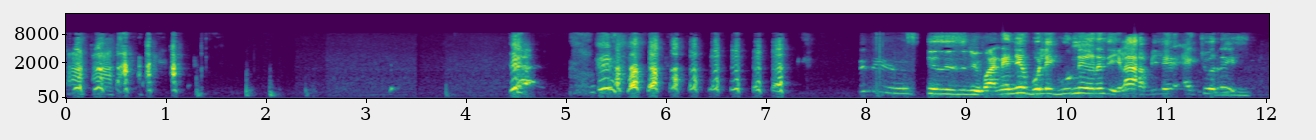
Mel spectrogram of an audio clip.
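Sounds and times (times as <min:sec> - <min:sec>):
man laughing hard: 0:00.0 - 0:01.3, 0:04.5 - 0:07.2.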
